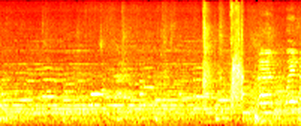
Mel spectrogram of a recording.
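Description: A girls' choir's final sung notes fading out over the first second or two. Near three seconds in there is a brief rush of noise, and then a woman's voice begins to speak.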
